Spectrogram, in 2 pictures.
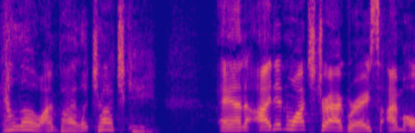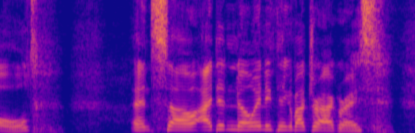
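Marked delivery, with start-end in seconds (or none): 0.0-1.5 mock haughty, very arrogant, self-important tone. Retelling how Violet Chachki introduced herself at a party: imitating Violet Chachki arrogantly. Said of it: "she very arrogantly was like".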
